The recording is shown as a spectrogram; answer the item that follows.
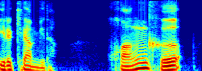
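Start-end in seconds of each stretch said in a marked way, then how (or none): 1.1-1.8 황허 pronounced the Mandarin way. Explaining a Chinese place name, giving the Mandarin Chinese pronunciation. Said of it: "실제 중국 중국식 발음으로 들려주겠습니다".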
